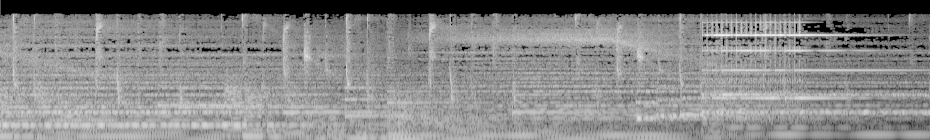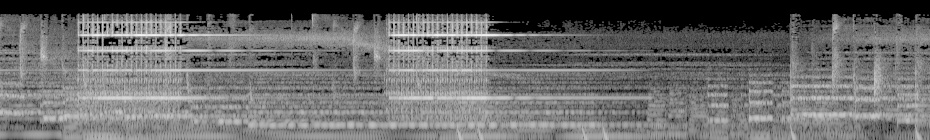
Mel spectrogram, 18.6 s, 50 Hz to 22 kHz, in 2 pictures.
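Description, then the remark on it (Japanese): A telephone rings one evening in several repeated bursts, fairly loud, over a steady bed of background music, with no one speaking. “再び彼女から電話があったのは、さらに3日後の夕方のことでした。”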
